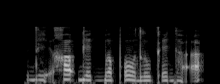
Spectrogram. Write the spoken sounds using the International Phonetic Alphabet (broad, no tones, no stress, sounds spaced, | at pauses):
dʱ ḛ χ ʌ ʔ ɡ e ɡ͡b ʌ pʼ o d l u kʼ e ɡʱ a̰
